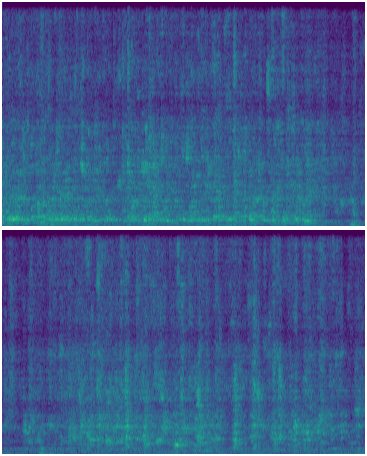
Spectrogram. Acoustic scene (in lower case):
restroom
